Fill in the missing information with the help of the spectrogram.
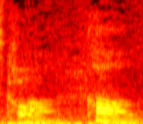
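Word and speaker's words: Karl: It seems like without an R. Yeah. I think it's my accent rather than. I think you said it right and I said it.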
